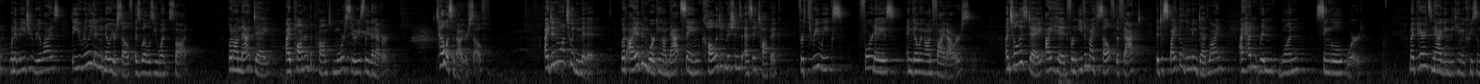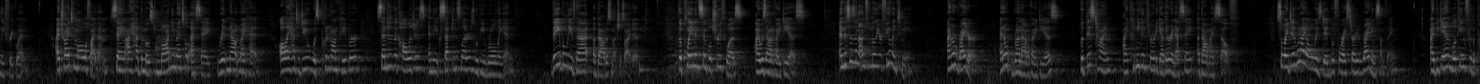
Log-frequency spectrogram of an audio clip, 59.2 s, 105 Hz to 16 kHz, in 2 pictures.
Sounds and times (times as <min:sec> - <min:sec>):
Female speech, woman speaking: 0:00.0 - 0:03.8, 0:04.6 - 0:07.8, 0:08.7 - 0:09.8, 0:10.9 - 0:19.4, 0:20.1 - 0:27.3, 0:28.2 - 0:39.9, 0:40.6 - 0:45.7, 0:46.4 - 0:47.9, 0:48.6 - 0:54.4, 0:55.2 - 0:57.6, 0:58.2 - 0:59.2
Narration, monologue: 0:00.0 - 0:59.2.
